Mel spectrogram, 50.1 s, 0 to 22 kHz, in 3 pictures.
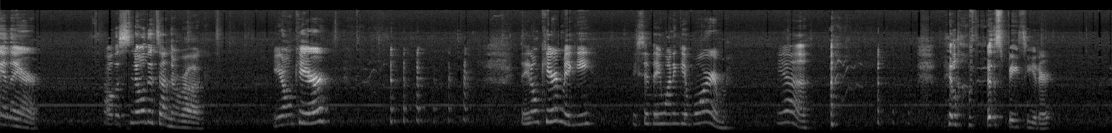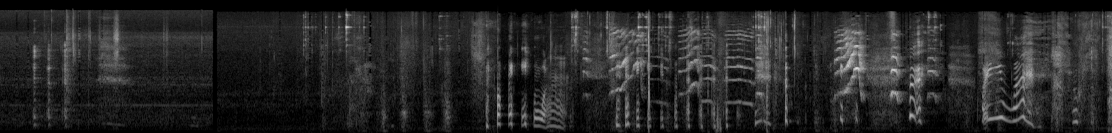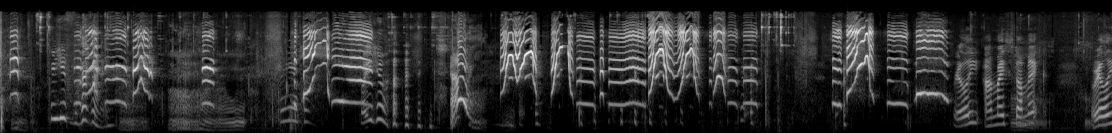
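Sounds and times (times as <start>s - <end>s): dog whimpering: 25.3s - 28.3s, 29.2s - 30.9s, 32.8s - 33.8s, 34.4s - 39.0s, 40.1s - 44.8s, 45.9s - 47.7s
rubber squeaky toy squeaking: 29.2s - 30.7s, 34.4s - 35.7s, 37.7s - 39.0s, 40.8s - 44.8s, 45.8s - 47.7s.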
